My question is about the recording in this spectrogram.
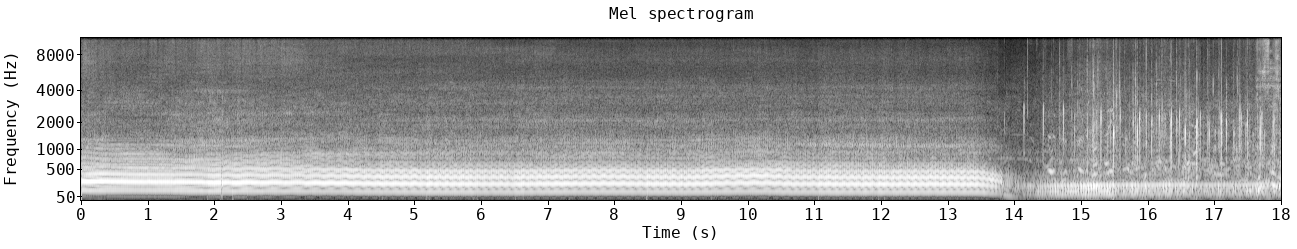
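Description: Portable fire-sport pump engine running at full revs with a steady high note while pumping water to the hoses. About fourteen seconds in the revs fall away sharply to a low idle.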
